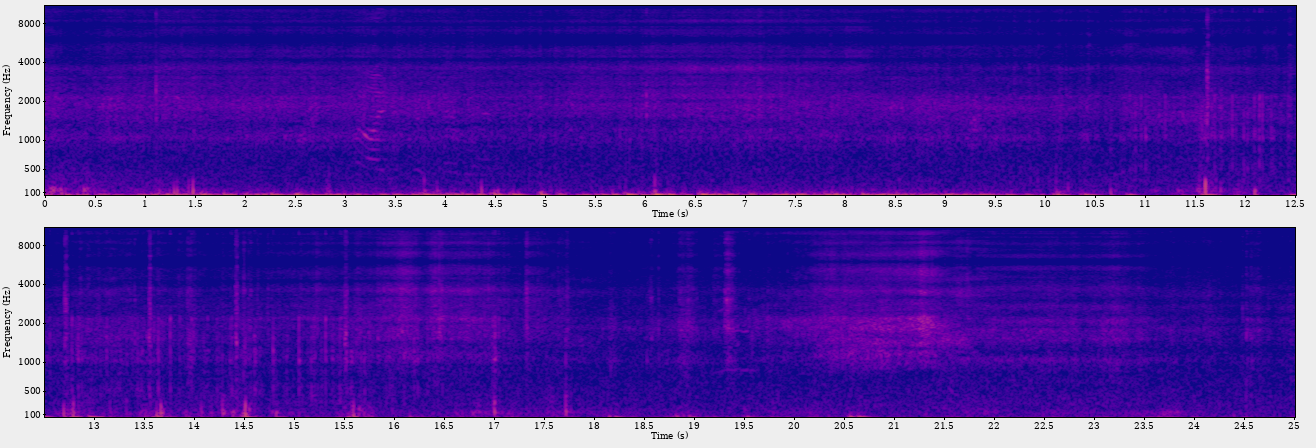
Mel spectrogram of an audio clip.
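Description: Skis sliding down packed snow, with wind rumbling on the action camera's microphone for the first ten seconds or so. It then quietens as the skier comes to a stop, leaving scattered clicks and knocks of skis and poles.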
